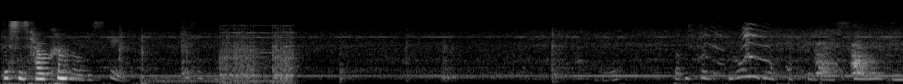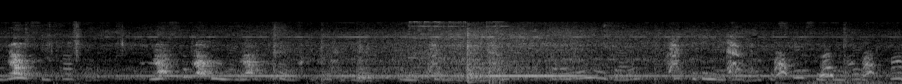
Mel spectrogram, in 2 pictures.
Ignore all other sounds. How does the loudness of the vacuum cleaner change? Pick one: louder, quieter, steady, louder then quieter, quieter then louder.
louder.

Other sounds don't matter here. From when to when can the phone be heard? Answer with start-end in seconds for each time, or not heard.
1.4-3.0, 13.1-14.2.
